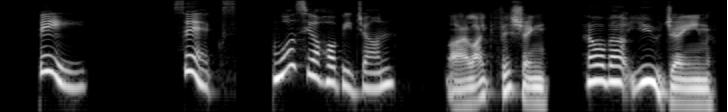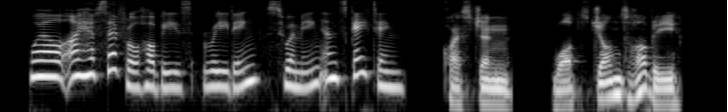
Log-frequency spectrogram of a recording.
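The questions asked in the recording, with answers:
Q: What's John's hobby?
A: Fishing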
